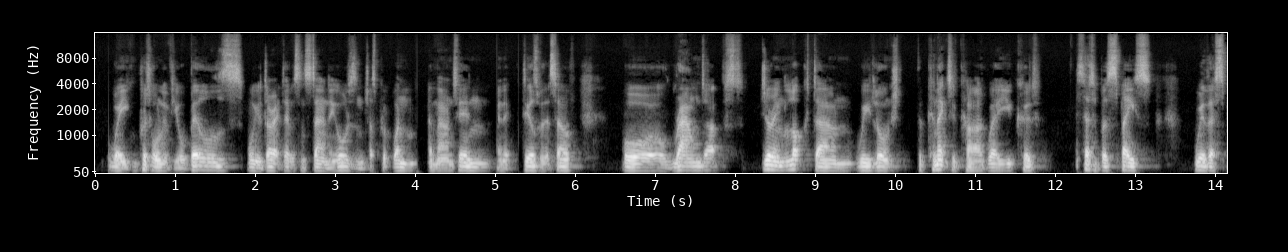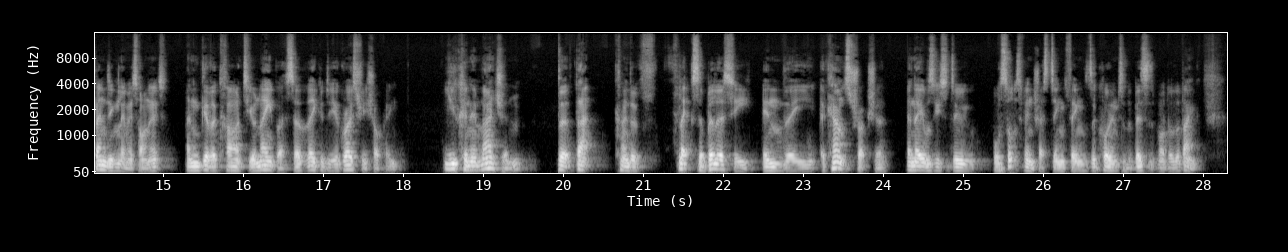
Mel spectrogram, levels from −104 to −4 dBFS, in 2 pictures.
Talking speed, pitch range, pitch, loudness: 195 wpm, 80-95 Hz, 90 Hz, -22 LUFS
